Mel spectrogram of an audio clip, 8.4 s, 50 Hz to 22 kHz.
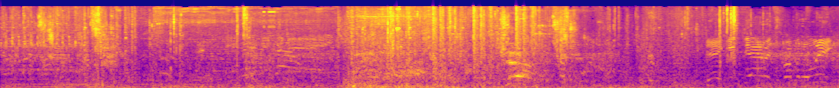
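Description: Turret combat in Halo 5 Guardians, with mechanical clanks, creaking machinery and bursts of gunfire over a busy, continuous battle soundscape, and voices talking during the fight.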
